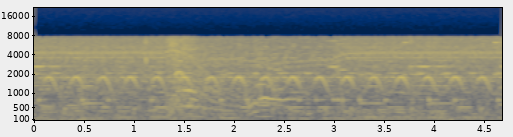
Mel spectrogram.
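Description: A video game siren wails in many quick, evenly repeating rise-and-fall cycles, steady and loud from start to end over a dense bed of other game sounds.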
